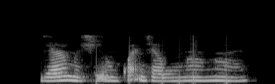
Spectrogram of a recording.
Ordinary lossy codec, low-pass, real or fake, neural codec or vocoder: AAC, 16 kbps; 7.2 kHz; real; none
